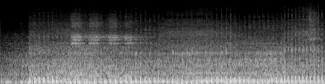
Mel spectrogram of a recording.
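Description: A motorcycle engine revs loudly and close-up, a rough pulsing drone that steadies after a brief pause as the bike shifts into second gear.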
